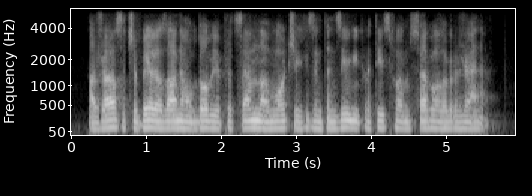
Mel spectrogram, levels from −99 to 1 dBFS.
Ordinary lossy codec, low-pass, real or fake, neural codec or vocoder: Opus, 64 kbps; 5.4 kHz; fake; codec, 16 kHz, 2 kbps, FreqCodec, smaller model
